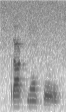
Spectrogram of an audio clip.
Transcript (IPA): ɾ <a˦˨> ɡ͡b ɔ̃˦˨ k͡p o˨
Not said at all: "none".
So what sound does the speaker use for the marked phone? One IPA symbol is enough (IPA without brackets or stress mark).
a˦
